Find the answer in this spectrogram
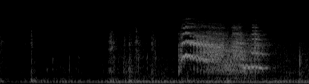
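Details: During hand-feeding, a young Alexandrine parakeet gives a single harsh, slightly falling screech after a stretch of steady low hum and faint clicks.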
